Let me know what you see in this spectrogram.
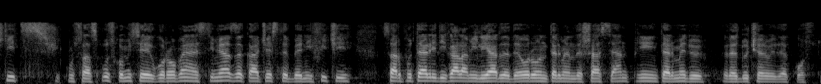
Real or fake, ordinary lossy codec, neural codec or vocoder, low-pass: fake; none; codec, 16 kHz, 8 kbps, FunCodec, trained on Chinese and English, 25 frames a second; 7.2 kHz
